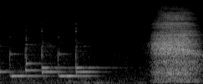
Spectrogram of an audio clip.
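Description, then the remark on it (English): A phone ringtone for an incoming call from someone calling back plays a quick melodic phrase of bright electronic notes for about a second, then stops and a loud, breathy rush of noise follows. No one speaks. “She's calling back.”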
